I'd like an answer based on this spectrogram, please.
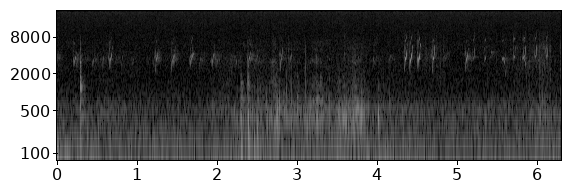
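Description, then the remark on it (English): A small flock of type 4 birds high in the trees gives many short, high chirping calls, scattered in quick irregular bursts throughout, with a brief low rustling thump partway through. Nobody speaks. “a small flock of type 4s has just arrived on the scene. And they're all high in the trees.”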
